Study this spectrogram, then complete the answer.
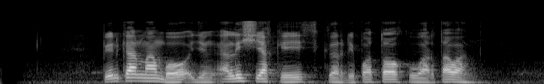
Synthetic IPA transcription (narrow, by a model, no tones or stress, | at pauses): pinkanmambɔd͡ʒɨŋḛlisiakiskɨrdipɔt̪ɔkuwart̪awan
